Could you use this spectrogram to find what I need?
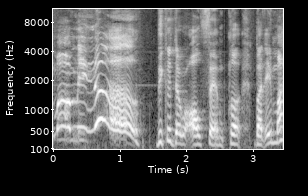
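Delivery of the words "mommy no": high wailing mock sob of protest; hammed-up pleading cry; fake crying. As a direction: whine it like a child faking tears. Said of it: "I had to pretend to be crying".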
